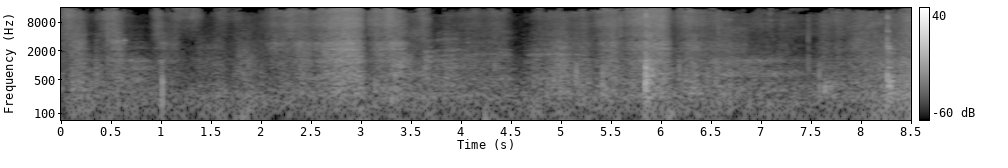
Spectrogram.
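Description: Scratchy rustling and scraping of loose hay in a plastic barrel feeder, with a couple of sharp clicks about a second in and near six seconds.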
